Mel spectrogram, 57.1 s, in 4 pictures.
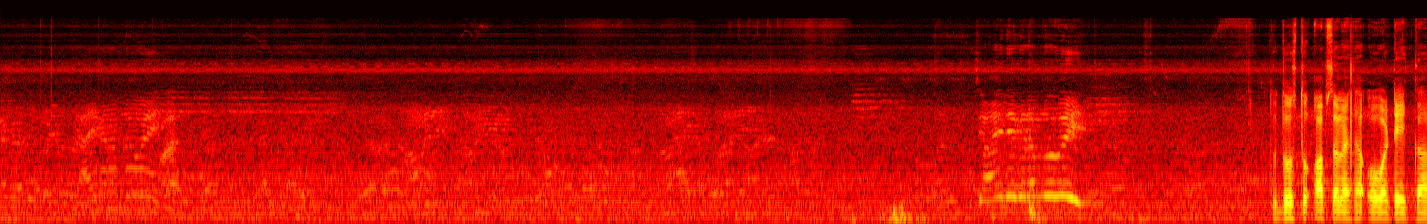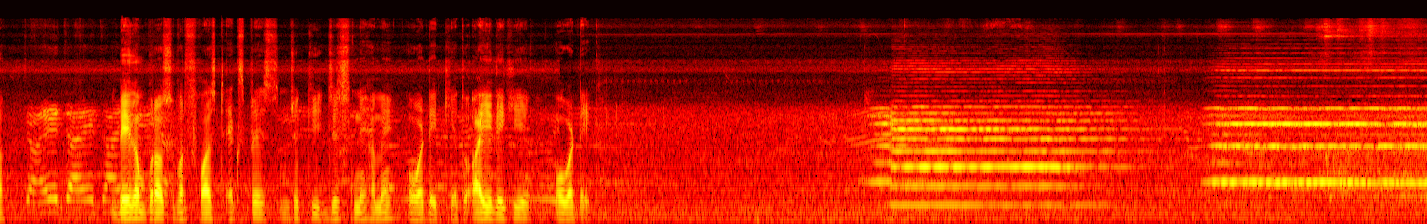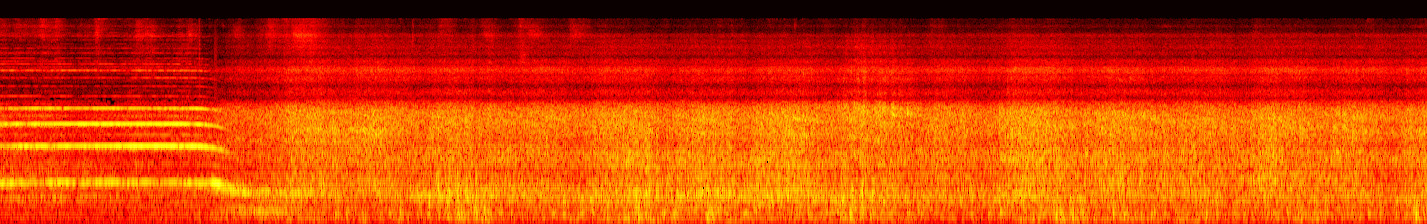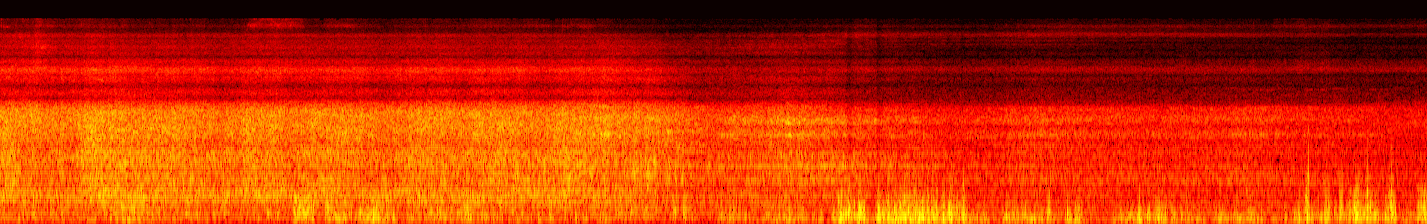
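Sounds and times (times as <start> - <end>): train coaches rumbling past: 0.0 - 57.0
train horn: 22.8 - 31.6.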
